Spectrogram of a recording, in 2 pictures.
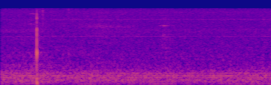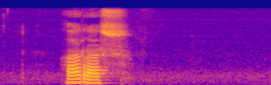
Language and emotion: Russian, neutral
